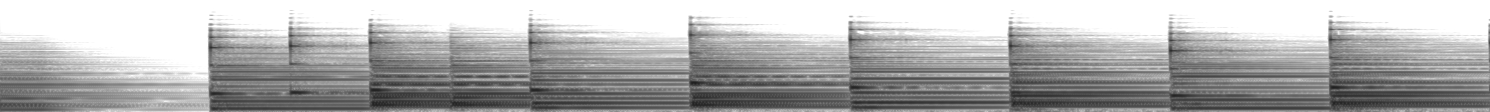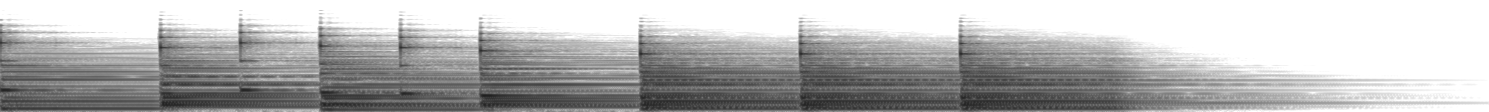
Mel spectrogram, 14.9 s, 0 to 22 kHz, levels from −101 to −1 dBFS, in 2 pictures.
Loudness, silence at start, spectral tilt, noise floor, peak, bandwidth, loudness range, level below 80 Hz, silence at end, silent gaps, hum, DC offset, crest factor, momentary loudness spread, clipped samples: -21 LUFS; 0 s; -5 dB/octave; -82 dBFS; -2 dBFS; 10 kHz; 2 LU; -56 dBFS; 1.55 s; none; none; under 0.1%; 18 dB; 9 LU; under 0.1%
